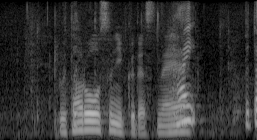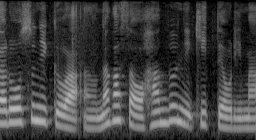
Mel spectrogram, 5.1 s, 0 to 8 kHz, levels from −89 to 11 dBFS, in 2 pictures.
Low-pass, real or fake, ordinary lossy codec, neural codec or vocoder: none; real; none; none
